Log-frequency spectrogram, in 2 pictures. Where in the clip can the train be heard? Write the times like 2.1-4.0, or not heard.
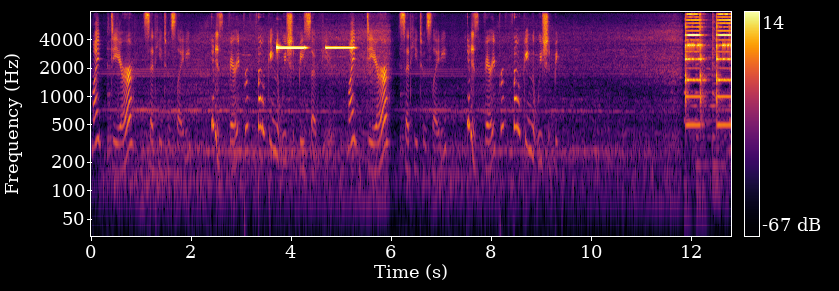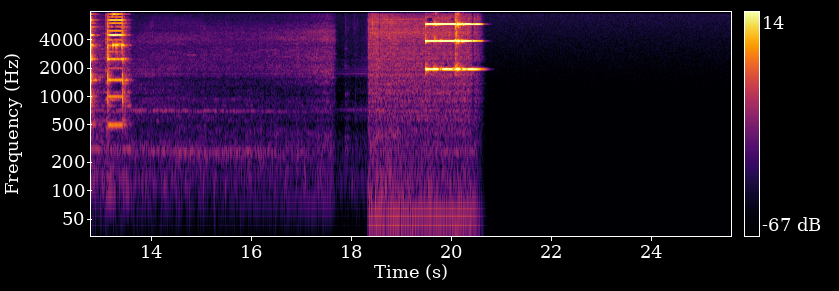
0.0-20.6.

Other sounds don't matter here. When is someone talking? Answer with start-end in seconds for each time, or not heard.
0.0-9.3.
